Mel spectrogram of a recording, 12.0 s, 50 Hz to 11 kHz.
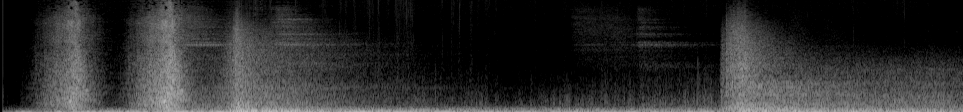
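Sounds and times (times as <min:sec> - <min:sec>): deep low rumble: 0:00.0 - 0:12.0
whooshing swooshes: 0:00.5 - 0:03.5.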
